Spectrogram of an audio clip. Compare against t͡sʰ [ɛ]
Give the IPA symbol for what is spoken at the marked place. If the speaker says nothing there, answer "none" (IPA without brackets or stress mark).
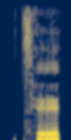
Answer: ɛ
